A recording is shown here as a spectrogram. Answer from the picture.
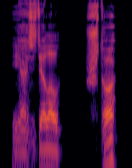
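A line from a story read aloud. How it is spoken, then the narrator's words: Dull, bewildered question. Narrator (Russian): глухо переспросил миллиардер не понимая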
